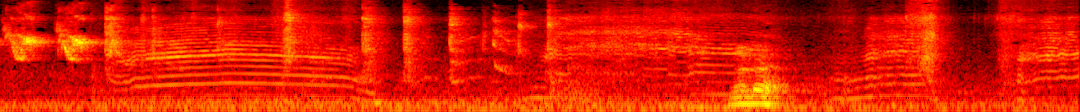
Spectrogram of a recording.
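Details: Cat meowing for food: a long drawn meow sliding down at the end, followed by shorter whiny meows, with faint squeaky chirps and some background voices or rustle.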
